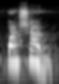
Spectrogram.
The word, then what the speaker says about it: পাষাণ: আবার দেখো, পাষাণ, এখানে আমরা উচ্চারণে দন্ত ন দিয়েছি।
